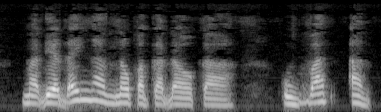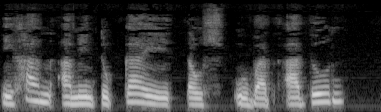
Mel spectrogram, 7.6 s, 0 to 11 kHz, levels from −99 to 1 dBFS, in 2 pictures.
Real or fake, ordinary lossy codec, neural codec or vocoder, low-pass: real; AAC, 32 kbps; none; 9.9 kHz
